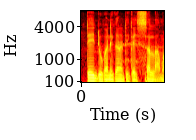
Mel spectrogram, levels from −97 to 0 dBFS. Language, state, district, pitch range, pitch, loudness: Kokborok, Tripura, Dhalai, 85-95 Hz, 95 Hz, -18 LUFS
